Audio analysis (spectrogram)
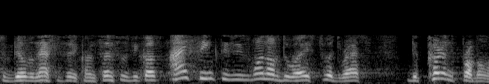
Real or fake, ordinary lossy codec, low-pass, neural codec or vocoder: real; AAC, 16 kbps; 7.2 kHz; none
